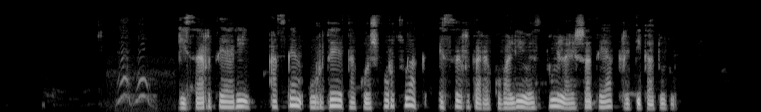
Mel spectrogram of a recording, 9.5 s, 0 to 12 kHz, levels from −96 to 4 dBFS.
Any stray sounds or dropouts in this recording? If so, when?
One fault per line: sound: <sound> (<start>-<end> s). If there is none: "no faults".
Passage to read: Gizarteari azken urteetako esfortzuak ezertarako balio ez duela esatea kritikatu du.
sound: bark (1.4-2.0 s)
